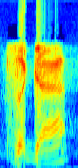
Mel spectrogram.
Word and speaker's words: Zagat: it is Zagat, like the cat in a hat, but you can pronounce it any way you like as long as you buy it.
